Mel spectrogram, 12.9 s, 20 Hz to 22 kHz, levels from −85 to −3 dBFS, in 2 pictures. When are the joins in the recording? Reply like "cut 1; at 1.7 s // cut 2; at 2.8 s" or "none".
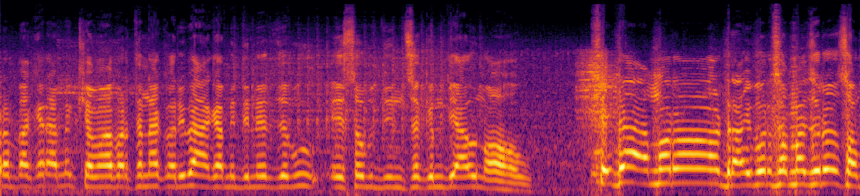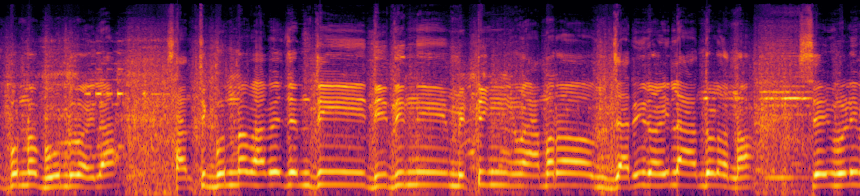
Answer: cut 1; at 4.4 s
